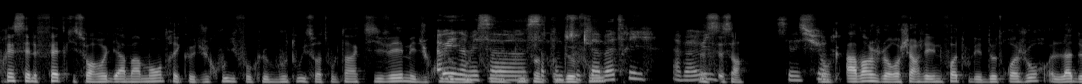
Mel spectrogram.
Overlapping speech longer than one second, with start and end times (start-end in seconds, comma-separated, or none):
4.4-6.1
